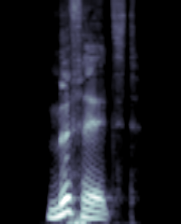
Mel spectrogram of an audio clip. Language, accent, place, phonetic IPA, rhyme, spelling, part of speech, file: German, Germany, Berlin, [ˈmʏfl̩st], -ʏfl̩st, müffelst, verb, De-müffelst.ogg
- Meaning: second-person singular present of müffeln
